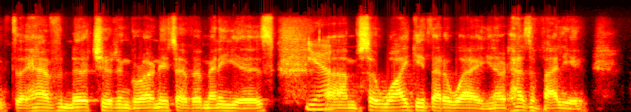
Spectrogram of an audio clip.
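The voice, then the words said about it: English accent, not Australian. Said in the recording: “your accent's not Australian. You're originally from the UK yourself ... I'm English.”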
